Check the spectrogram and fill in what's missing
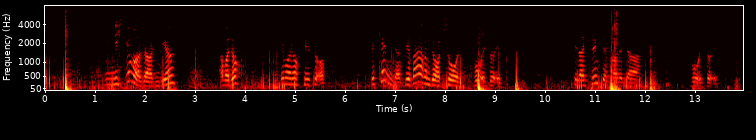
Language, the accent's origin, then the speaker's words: German; North Rhine-Westphalia, Germany; Und da bin ich nur als Westfale Experte, weil ich weiß, wie man das richtig sagen muss.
